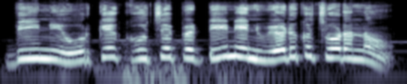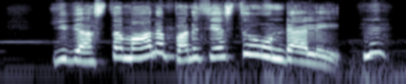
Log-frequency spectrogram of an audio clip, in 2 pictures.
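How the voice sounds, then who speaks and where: Woman as a high-voiced, bossy, scheming aunt. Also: expressive, normal speed, no room sound, soft background music. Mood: scolding. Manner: scolding, bossy. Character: harsh, scheming, bad-tempered aunt and wife.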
